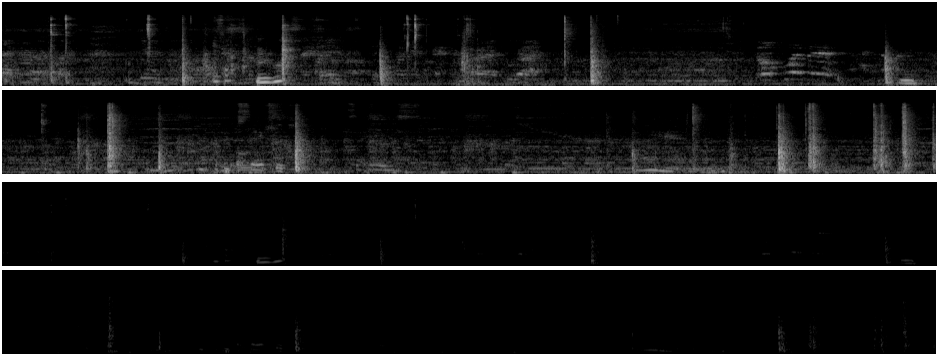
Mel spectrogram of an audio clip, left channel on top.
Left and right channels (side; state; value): right; quieter; 33.2 dB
